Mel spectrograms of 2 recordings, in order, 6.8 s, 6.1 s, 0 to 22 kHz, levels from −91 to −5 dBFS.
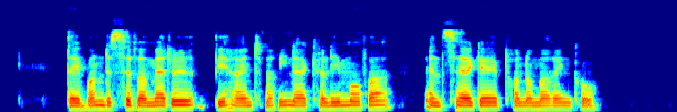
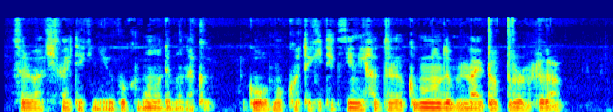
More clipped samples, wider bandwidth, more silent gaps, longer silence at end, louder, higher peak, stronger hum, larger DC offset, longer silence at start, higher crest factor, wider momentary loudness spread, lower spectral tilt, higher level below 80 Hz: neither; second, 7.6 kHz vs 11.5 kHz; neither; first, 0.85 s vs 0.55 s; first, -21 LUFS vs -26 LUFS; first, -4 dBFS vs -8 dBFS; neither; neither; first, 0.65 s vs 0.15 s; about the same, 18 dB vs 18 dB; about the same, 9 LU vs 10 LU; second, -5 dB/octave vs -6.5 dB/octave; second, -74 dBFS vs -40 dBFS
